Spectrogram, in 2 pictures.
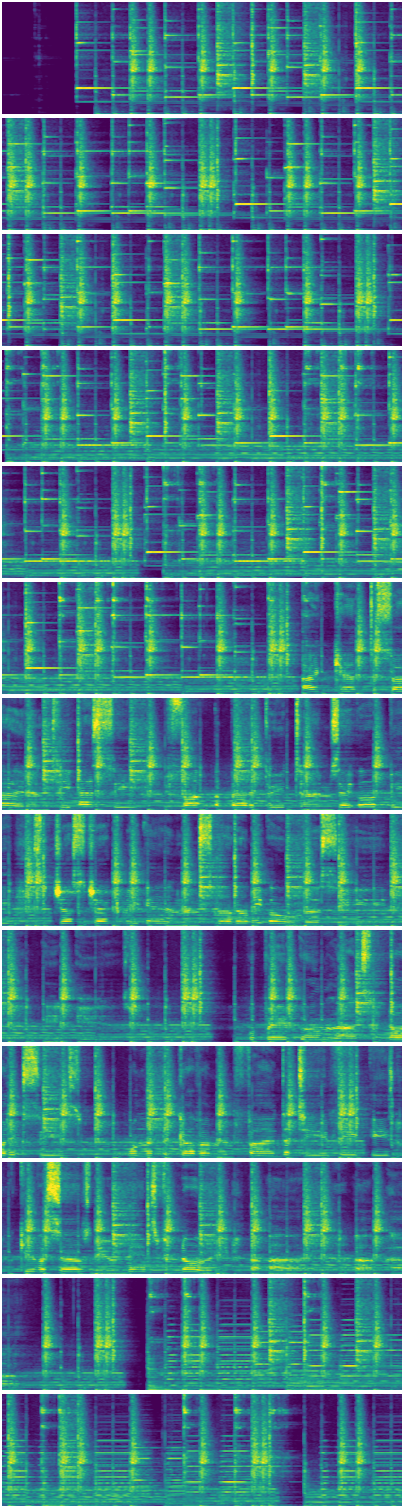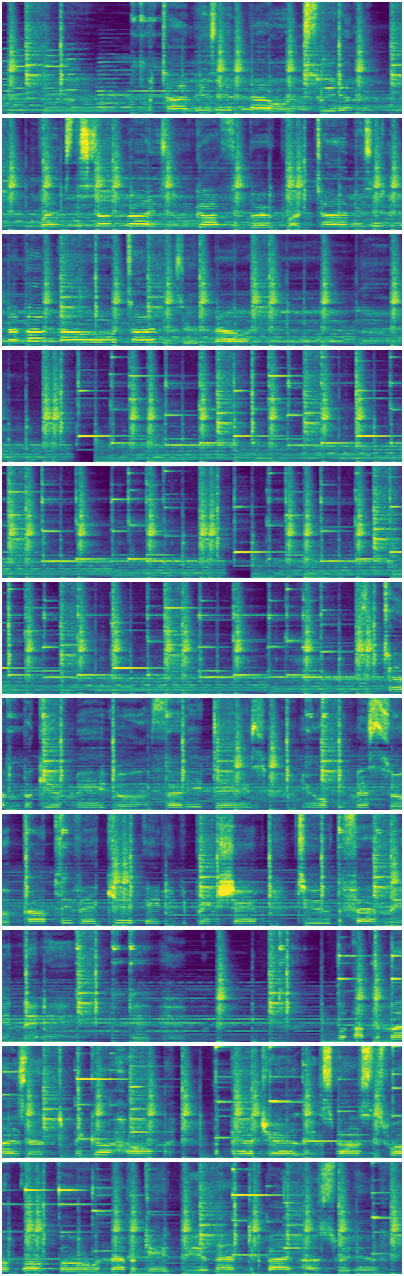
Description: electro-pop
headed to Sweden and recorded a solo project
